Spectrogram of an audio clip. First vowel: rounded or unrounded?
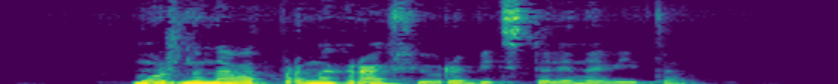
rounded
